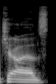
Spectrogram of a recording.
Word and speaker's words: Chiles: It's Simone Biles and Jordan Chiles. – Ah, okay. So these are one of the well-known crew, right? Yeah. Okay, anyway. Jordan Chiles did her floor exercise and she got a score of 13.666, right? – Yeah.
